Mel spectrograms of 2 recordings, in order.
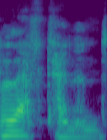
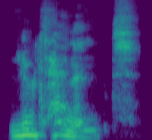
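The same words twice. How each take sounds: First: The first syllable sounds like 'lef'. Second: The first syllable sounds like 'loo'. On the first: The speaker calls it wrong. "There's no F's" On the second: The speaker calls it right. "I'm going to say it the American way because that's how it's spelled"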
